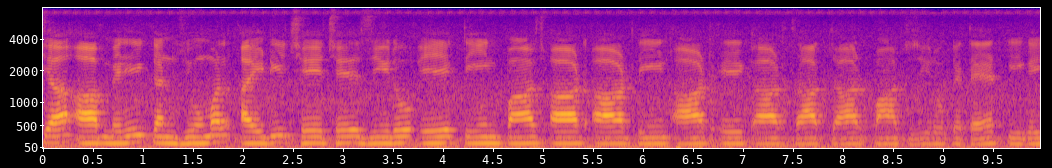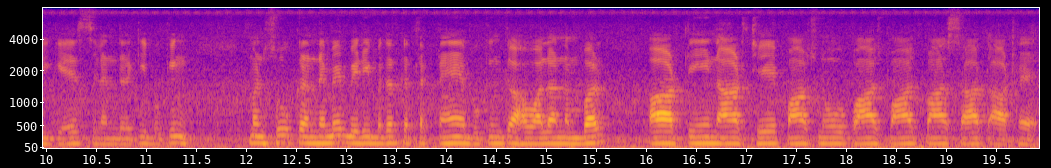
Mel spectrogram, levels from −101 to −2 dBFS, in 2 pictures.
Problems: constant background noise, low volume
